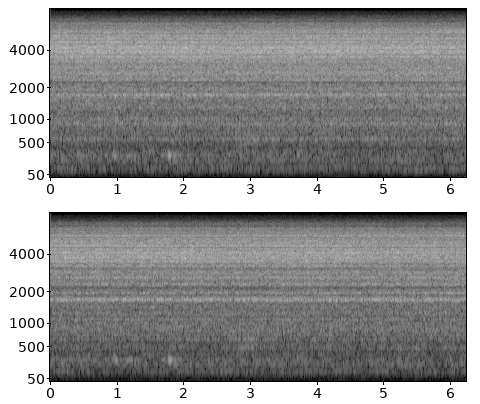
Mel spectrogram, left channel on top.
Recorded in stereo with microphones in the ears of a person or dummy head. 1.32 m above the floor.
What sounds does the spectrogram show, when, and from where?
0.0 s running water: centre (ahead or behind), 1.1 m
